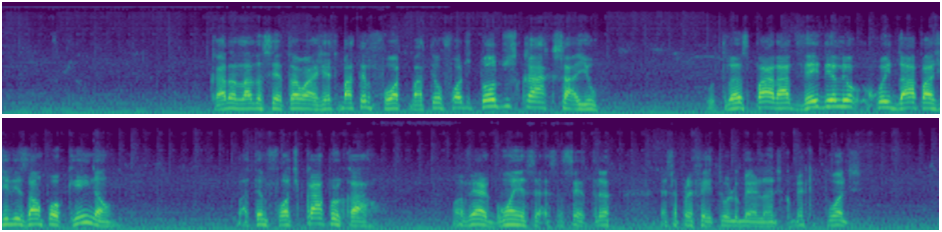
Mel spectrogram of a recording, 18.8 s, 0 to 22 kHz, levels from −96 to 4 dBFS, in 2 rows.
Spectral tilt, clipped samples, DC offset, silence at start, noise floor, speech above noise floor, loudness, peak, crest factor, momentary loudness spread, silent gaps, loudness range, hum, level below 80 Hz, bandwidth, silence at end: -6 dB/octave; under 0.1%; under 0.1%; 0 s; -48 dBFS; 22 dB; -26 LUFS; -10 dBFS; 18 dB; 17 LU; none; 8 LU; none; -50 dBFS; 19 kHz; 0 s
